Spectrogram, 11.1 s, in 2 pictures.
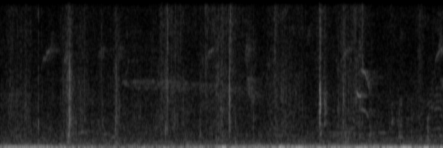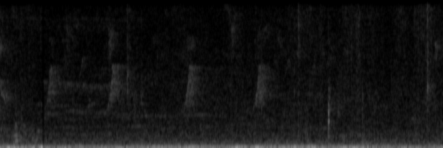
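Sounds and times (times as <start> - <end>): birds chirping: 0.0 - 11.0
steady low rumble: 0.0 - 11.0.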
